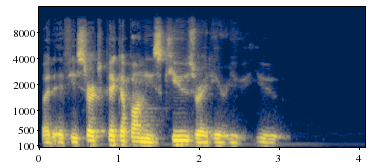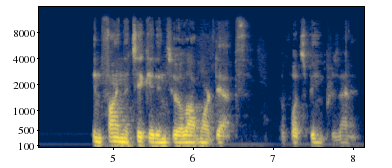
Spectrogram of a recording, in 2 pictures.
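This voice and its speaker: A man hosting a casual podcast discussion, speaking in a halting way and often backtracking on his words. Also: deep voice, steady tone, a little mellow, husky. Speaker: podcast host.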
